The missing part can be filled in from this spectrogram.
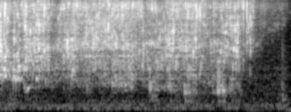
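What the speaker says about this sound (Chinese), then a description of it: "倒入清水" Clean water pours into a cooking pot holding rinsed salted pork ribs, a soft steady trickle and splash that fades out near the end, quiet and close with no voices.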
